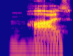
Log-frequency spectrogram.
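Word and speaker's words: Hawes: up the road near the Haws graveyard h-a-w-e-s Haws graveyard that name might ring a belly a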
